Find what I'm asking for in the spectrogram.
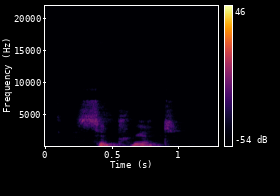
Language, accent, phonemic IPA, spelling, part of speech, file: English, Southern England, /ˈsɪp.ɹi.ət/, Cypriot, proper noun / noun / adjective, LL-Q1860 (eng)-Cypriot.wav
- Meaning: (proper noun) 1. The dialect of Greek spoken in Cyprus 2. The dialect of Turkish spoken in Cyprus; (noun) A person from Cyprus; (adjective) Of, from, or relating to Cyprus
